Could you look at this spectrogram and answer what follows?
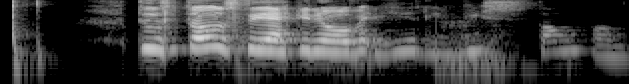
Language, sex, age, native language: Icelandic, male, 12, Icelandic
